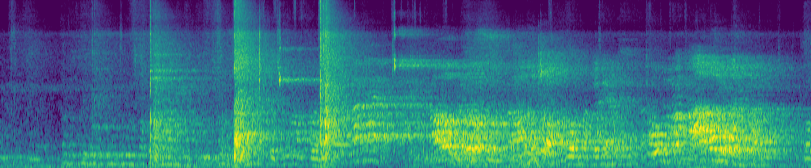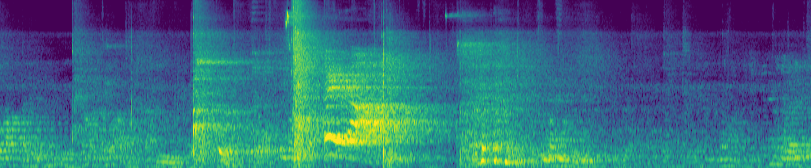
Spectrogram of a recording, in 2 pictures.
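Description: Men talk and call out loudly in an echoing hall.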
